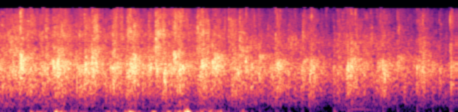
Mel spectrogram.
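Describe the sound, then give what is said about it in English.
A crowd claps steadily, a dense wash of many hands applauding together at a consistent, fairly loud level from start to finish, with no voices standing out. “Let's give her a warm round of applause.”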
